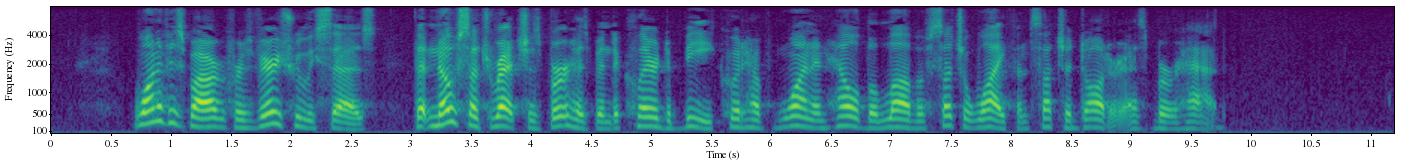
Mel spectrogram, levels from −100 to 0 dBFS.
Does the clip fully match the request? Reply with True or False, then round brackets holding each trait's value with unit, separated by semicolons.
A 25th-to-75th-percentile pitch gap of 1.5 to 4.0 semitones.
False (4.4 semitones)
